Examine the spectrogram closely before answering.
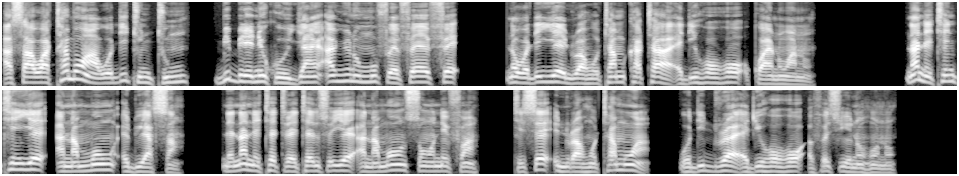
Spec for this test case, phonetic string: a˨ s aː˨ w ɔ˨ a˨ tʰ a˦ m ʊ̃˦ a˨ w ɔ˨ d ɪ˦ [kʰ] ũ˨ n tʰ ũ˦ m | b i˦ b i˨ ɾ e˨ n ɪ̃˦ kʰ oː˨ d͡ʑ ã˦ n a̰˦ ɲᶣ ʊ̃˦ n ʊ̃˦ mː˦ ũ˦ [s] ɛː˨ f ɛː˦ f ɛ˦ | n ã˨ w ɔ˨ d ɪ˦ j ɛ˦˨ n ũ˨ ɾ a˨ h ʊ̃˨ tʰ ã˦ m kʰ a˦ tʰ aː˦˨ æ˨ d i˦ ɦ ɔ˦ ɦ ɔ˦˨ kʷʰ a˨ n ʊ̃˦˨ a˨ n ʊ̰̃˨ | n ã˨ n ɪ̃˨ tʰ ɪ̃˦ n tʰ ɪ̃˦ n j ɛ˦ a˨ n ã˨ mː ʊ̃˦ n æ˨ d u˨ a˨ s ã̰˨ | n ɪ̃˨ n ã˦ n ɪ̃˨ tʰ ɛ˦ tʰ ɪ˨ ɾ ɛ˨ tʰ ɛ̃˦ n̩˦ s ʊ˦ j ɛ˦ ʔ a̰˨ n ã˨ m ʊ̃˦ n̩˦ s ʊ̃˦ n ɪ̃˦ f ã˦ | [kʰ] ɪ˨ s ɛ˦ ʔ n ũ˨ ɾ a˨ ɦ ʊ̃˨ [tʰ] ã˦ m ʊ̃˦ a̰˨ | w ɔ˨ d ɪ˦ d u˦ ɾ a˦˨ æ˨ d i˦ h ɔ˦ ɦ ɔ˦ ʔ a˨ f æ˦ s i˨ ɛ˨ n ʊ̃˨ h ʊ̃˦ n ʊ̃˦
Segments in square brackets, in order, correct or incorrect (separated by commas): incorrect, incorrect, incorrect, correct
